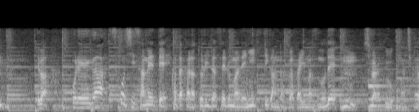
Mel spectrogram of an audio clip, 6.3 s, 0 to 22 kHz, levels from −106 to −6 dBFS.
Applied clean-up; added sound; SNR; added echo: none; none; none; reverberation time 1.9 s.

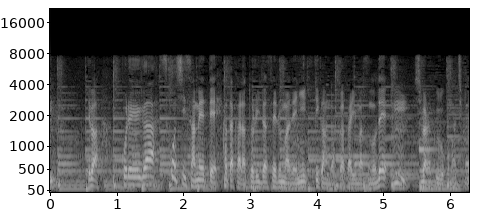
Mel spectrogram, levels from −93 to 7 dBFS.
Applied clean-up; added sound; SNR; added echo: none; none; none; none.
